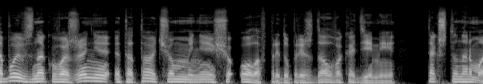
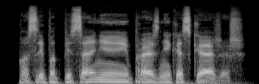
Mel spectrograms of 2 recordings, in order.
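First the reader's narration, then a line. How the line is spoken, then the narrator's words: Grumbling mutter. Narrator (Russian): буркнул Колобок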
